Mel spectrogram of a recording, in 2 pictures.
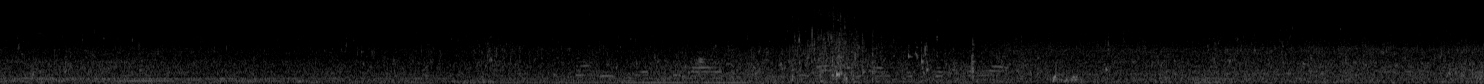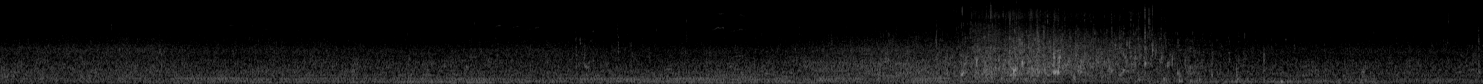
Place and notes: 椰油村, Koto island - Sound tide
Small port, Sound tide
Zoom H2n MS +XY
